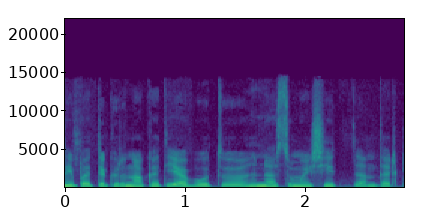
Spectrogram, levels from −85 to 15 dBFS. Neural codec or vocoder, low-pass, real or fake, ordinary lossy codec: none; 14.4 kHz; real; MP3, 96 kbps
